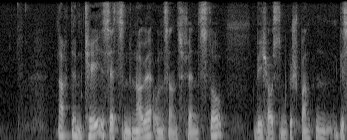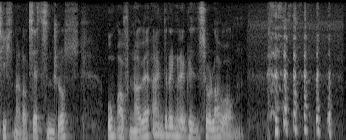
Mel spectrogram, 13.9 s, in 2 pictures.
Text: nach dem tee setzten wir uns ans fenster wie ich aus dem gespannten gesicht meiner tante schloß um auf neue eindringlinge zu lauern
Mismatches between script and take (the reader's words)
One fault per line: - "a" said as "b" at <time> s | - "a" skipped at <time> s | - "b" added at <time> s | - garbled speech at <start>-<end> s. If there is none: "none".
- "wir" said as "neue" at 2.6 s
- "tante" said as "setzten" at 7.5 s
